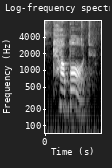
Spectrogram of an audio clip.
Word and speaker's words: kabod: The Hebrew word for glory is pronounced kabod, and so the loss of glory is ikabod, adding I to create the opposite to whatever word follows.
